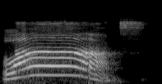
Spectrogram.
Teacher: última sílaba PIS penúltima la então Aqui nós temos o quê uma paroxitona · A sílaba que eu demorei a maior parte do tempo chamando, o lá. Então, ó, última sílaba, pis. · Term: paroxítona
